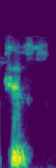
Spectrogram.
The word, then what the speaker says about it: kiss: You see the difference when I say my car keys? It's not the same Uh-huh. as to say kiss, right? There's a Mhm. difference.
